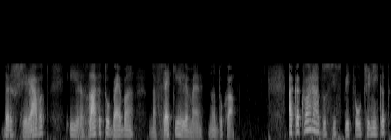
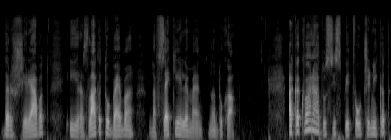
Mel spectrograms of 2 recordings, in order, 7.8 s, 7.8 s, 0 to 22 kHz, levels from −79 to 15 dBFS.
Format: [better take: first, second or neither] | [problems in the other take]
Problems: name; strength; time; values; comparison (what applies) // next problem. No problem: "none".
second | garbled, watery; badly; nothing above 4 kHz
